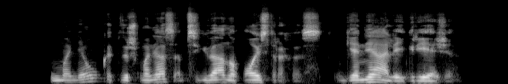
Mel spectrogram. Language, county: Lithuanian, Vilnius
